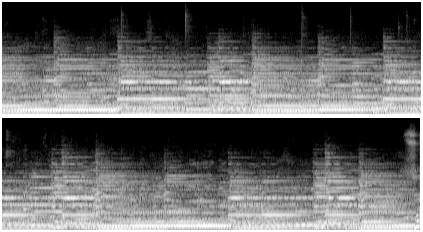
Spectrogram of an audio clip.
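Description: Instrumental song intro played live by a band: sustained chords over a steady deep bass, changing about every two seconds.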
